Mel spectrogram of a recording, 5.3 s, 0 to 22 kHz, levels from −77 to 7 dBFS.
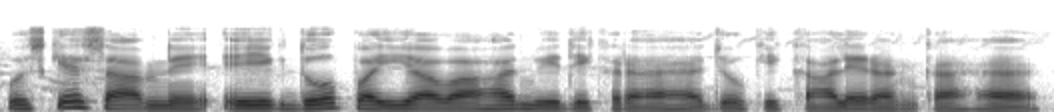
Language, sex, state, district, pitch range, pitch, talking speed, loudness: Hindi, male, Jharkhand, Garhwa, 120-140 Hz, 130 Hz, 180 wpm, -14 LUFS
